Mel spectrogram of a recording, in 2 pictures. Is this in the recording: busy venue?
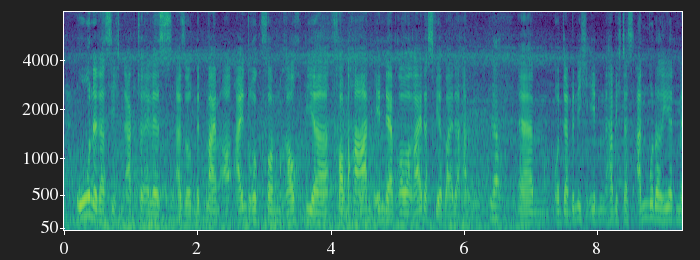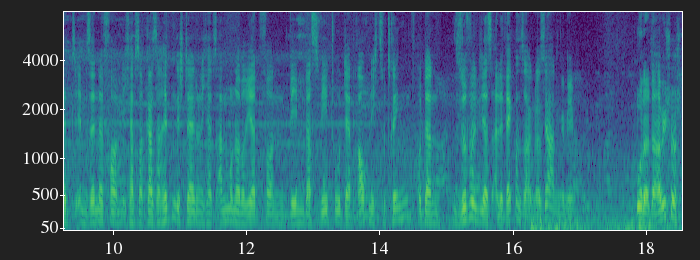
yes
